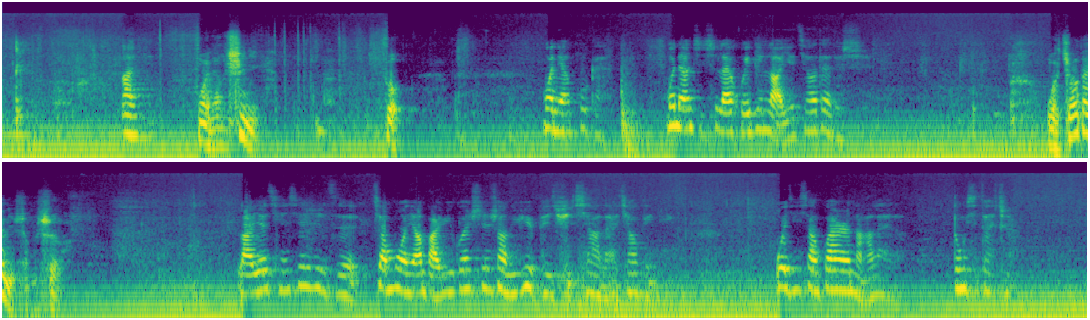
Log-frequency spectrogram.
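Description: A woman speaks softly and politely, close by.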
